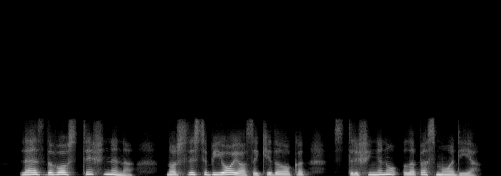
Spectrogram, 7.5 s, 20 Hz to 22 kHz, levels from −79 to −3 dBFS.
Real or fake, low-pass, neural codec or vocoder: fake; 7.2 kHz; codec, 16 kHz, 0.2 kbps, FocalCodec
